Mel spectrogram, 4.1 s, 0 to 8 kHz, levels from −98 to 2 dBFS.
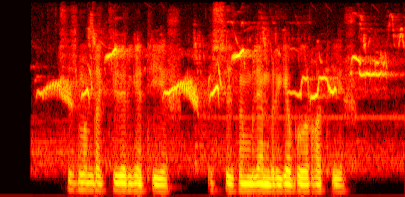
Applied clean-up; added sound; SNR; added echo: none; Bird; 2 dB; none.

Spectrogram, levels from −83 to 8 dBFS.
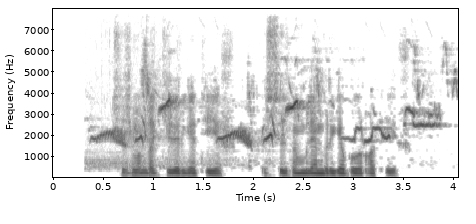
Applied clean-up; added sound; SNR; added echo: classical method spectral subtraction.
